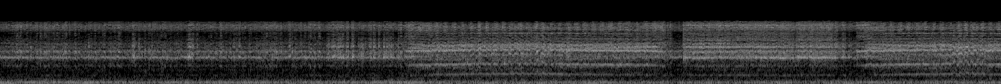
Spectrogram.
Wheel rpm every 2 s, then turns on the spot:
120, 120, 110, 120, 110.
none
